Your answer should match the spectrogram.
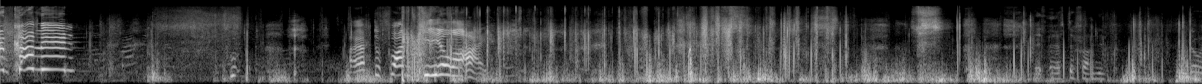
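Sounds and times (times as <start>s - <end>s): hurried footsteps: 0.0s - 12.0s
microphone rubbing on clothing: 1.4s - 12.0s.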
